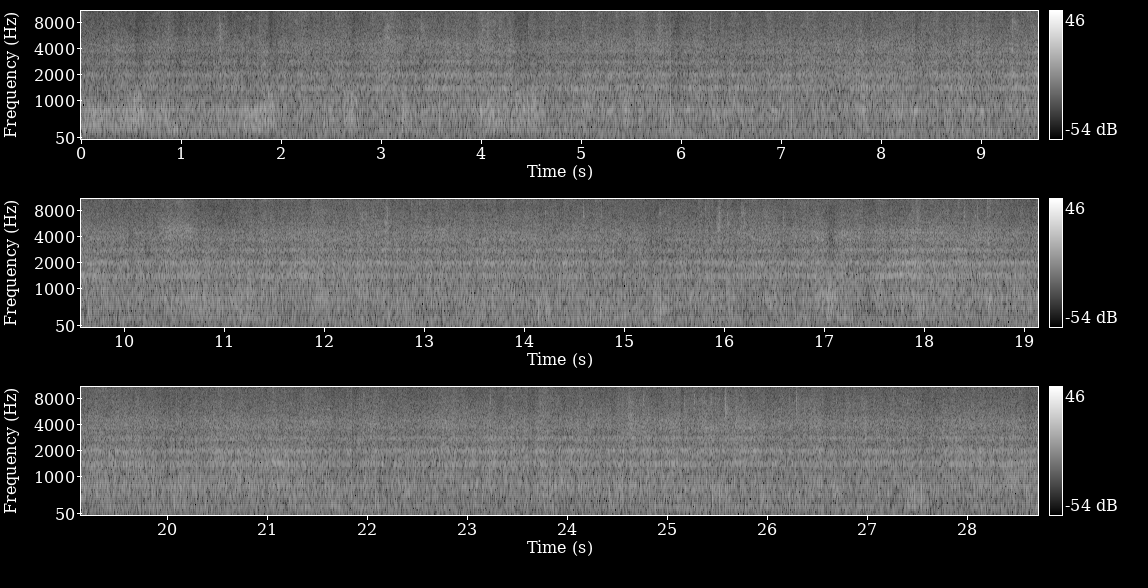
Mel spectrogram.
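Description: Electric train running steadily at speed, heard from inside the front car: a constant rumble of wheels on rail with a faint steady whine above it.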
